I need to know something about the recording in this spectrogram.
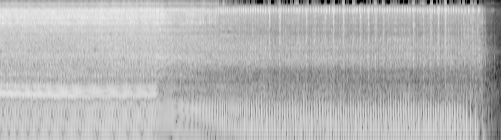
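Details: Chinese petrol brushcutter (strimmer), carburetor mixture screw turned too rich: high even scream drops to a lumpy, burbling lower speed that stumbles and dies; engine chokes with no power or traction.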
